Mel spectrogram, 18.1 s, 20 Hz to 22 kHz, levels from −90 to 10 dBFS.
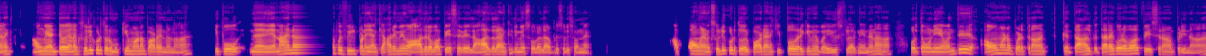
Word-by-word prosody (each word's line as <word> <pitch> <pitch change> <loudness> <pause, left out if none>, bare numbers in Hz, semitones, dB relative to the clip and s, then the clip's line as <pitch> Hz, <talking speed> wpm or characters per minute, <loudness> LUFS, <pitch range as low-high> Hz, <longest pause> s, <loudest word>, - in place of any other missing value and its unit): எனக்கு 140 0 -1 0.3
அவங்க 140 +3 +1
என்ட்ட 140 0 +4
எனக்குச் 145 +3 -2
சொல்லிக் 180 +3 +2
கொடுத்த 180 -3 +2
ஒரு 140 - 0
முக்கியமான 155 +4 -1
பாடம் 130 -1 +2
என்னன்னா, 115 -1 -6 0.6
இப்போ 145 +1 -1 0.4
நா 135 - +4 0.3
நான் 155 +4 +5
என்ன 195 - +5 0.6
போய் 170 -2 0
ஃபீல் 160 -1 -1
பண்ணேன், 140 -4 +1
எனக்கு 130 - -2
யாருமே 150 +3 -1 0.2
ஆதரவா 140 +2 +3
பேசவே 125 0 -1
இல்ல. 115 - 0
ஆறுதல 140 +1 +4
எனக்கு 130 - -7
எதுவுமே 130 0 -3
சொல்லல 115 0 -1
அப்படி - - -11
சொல்லி 125 +1 -7
சொன்னேன். 115 -1 -7 1.3
அப்ப - - -8
அவங்க 155 -2 +5
எனக்குச் 135 0 -3
சொல்லிக் 170 +4 -1
கொடுத்த 165 -3 0
ஒரு 135 - -1
பாடம் 130 +3 +3
எனக்கு 125 -3 -8
இப்ப 155 - 0
வரைக்குமே 145 0 -1
வ - - -1
யூஸ்ஃபுல்லா 125 0 -4
இருக்கு. 110 -1 -6
என்னன்னா, 140 +6 -3 0.5
ஒருத்தன் 130 0 0
உன்னைய 130 -1 0
வந்து 165 +8 -1 0.4
அவமானப்படுத்துறான், 155 -5 +1 0.3
தக் - - -5
தா 125 - +6 0.2
த - - -4
தரகுறைவா 160 +4 +4
பேசுறான் 135 0 -2
அப்படின்னா, 110 -3 -6
140 Hz, 175 wpm, -20 LUFS, 125-155 Hz, 1.3 s, தா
